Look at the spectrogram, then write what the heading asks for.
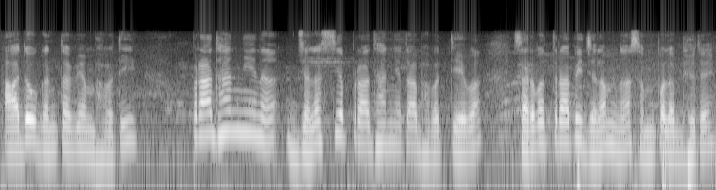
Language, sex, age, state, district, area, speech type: Sanskrit, male, 30-45, Karnataka, Bangalore Urban, urban, spontaneous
